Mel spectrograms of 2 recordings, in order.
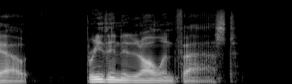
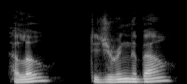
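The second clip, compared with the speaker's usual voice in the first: higher questioning lilt; a hint of a lady answering the door, pitched up; lightly acted, higher-pitched inquiry; lightly voiced church lady; 5 semitones higher than usual. A narrator's reading. Lady at church door greets narrator.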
